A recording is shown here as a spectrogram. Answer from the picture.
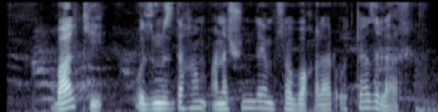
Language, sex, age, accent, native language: Uzbek, male, 18-24, Samarqand, Uzbek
